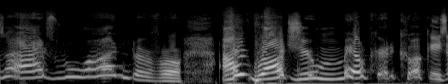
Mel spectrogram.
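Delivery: put-on high, very slow sweet old lady voice; mock old wife. Farmer's wife offering milk and cookies, high sweet mock voice. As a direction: dote on them like a grandma.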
